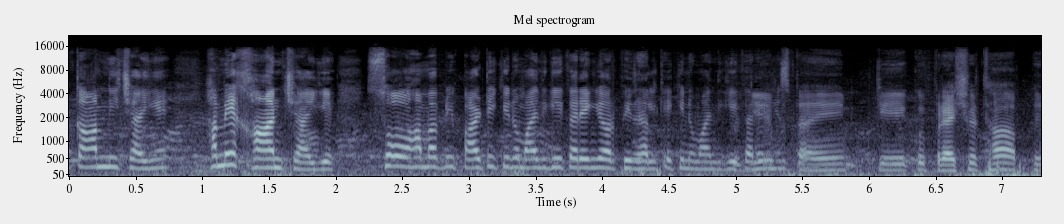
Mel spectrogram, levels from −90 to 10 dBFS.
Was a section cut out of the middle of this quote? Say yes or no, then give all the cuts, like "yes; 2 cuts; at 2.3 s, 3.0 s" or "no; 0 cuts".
no; 0 cuts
